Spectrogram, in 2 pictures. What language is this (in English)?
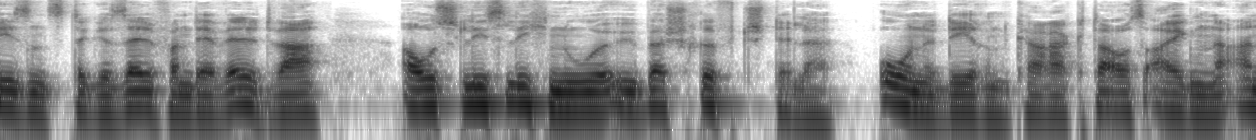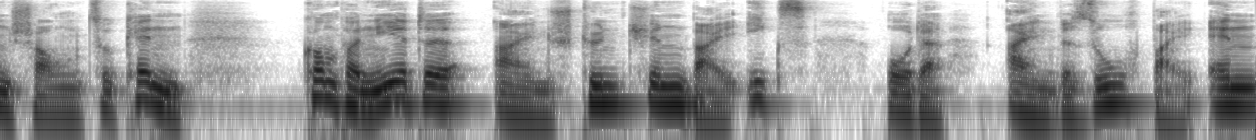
German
